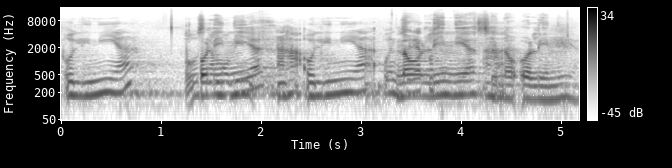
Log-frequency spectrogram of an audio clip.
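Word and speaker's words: Olinia: Y, Presidenta, preguntarle sobre el proyecto Olinía. Un grupo de pueblos indígenas me pidieron que, digamos, su equipo revisara la pronunciación. Ellos afirman que la pronunciación es Olinía.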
